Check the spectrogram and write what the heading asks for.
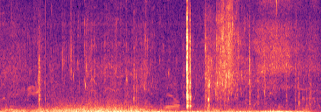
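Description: Low, steady rumble of wind on the microphone and choppy water against a fishing boat's hull, with a brief voice a little over two seconds in.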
